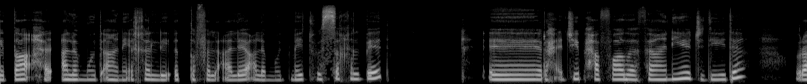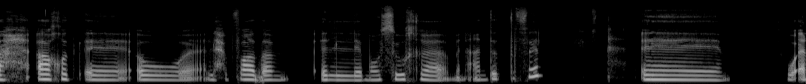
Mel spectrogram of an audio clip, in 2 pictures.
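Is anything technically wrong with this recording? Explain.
No, nothing is technically wrong.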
